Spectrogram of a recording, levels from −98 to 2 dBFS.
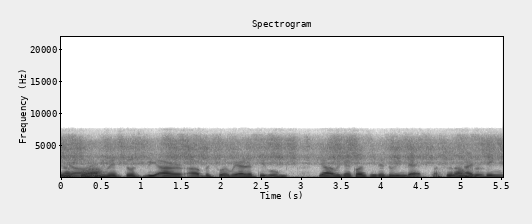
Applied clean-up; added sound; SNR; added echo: none; Insect; 18 dB; none.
